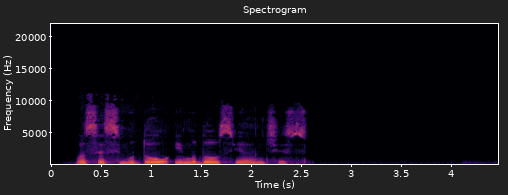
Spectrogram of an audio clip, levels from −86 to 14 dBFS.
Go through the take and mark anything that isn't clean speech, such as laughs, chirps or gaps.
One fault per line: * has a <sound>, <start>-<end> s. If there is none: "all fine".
all fine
